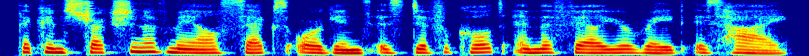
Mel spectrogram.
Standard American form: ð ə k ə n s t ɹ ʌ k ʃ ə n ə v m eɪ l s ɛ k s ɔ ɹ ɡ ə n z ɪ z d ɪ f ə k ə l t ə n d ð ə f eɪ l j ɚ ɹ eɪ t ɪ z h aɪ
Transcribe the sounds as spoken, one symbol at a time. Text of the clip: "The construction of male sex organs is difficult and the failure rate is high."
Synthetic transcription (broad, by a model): ð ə k ə n s t ɹ ʌ k ʃ ə n ə v m eɪ l s ɛ k s ɔ ɹ ɡ ə n z ɪ z d ɪ f ə k ə l t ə n ð ə f eɪ l j ɚ ɹ eɪ t ɪ z h aɪ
